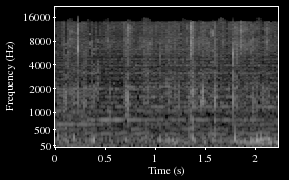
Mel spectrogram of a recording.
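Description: Background music with steady held tones, over which runs a quick, irregular series of short low knocks, about six a second.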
